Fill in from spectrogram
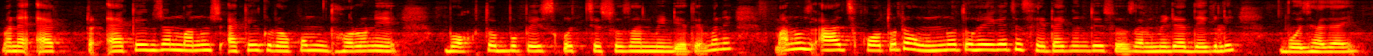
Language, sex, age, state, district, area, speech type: Bengali, female, 30-45, West Bengal, Nadia, urban, spontaneous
